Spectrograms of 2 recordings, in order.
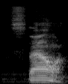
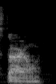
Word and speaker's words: Starlin: It was Jim Starlin. I think is it Starlin or Stalin? I don't know. It's Starlin.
